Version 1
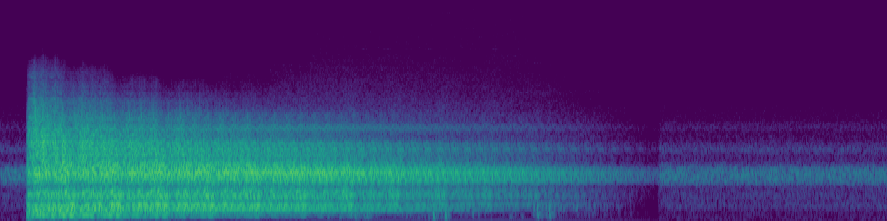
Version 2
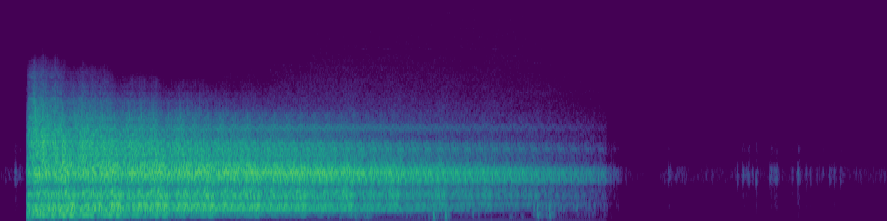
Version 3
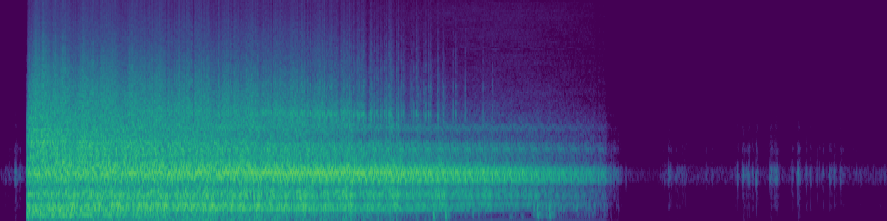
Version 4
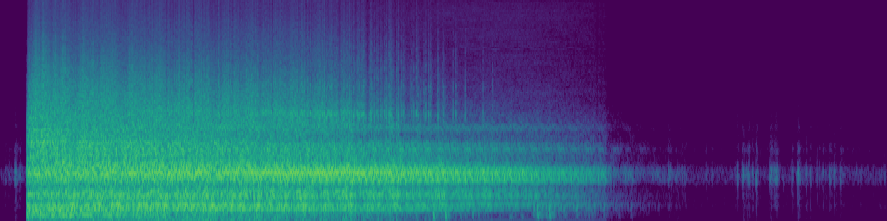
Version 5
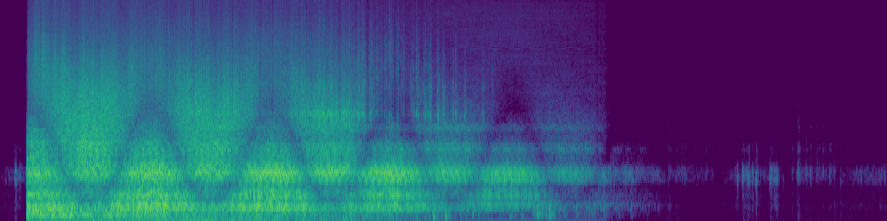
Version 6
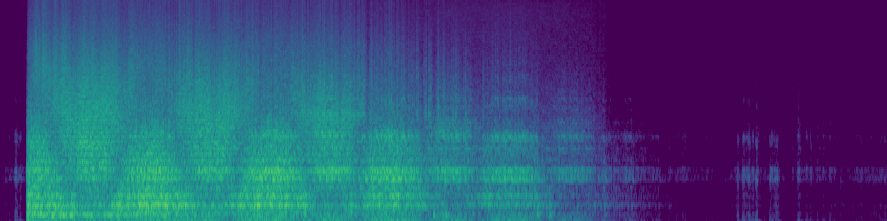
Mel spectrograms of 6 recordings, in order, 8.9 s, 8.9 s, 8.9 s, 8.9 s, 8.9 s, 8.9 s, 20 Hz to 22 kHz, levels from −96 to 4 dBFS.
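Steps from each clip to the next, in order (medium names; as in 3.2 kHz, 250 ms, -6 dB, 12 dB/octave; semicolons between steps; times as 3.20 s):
gate -53 dBFS, range -34 dB
hard clipper -28.5 dBFS, distortion -6 dB; trim +8.5 dB
feedback delay 272 ms, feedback 40%, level -20 dB; trim +2 dB
phase shifter stages 2, 0.83 Hz, lowest notch 430–2700 Hz; trim +3 dB
comb filter that takes the minimum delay 6.3 ms; trim -2 dB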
